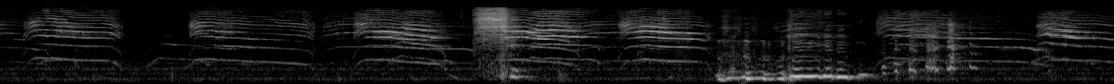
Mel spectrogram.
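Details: Kitten described as a screamer, meowing to get attention indoors: a rapid series of high, strained meows, several each few seconds, with a sharp rustle and a person's low voice mixed in midway.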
